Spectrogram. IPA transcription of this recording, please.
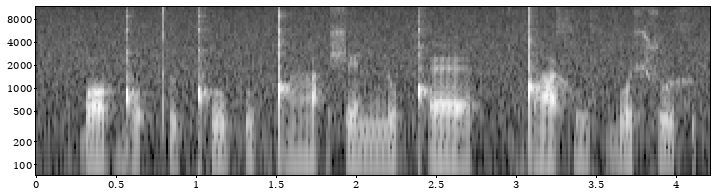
ɓ ɔ ɡ͡ǃ o ʔ tʼ ɯ ǃʰ u pʼ ṳ ɡ͡ǃ a̤ | ʃ e nː u ǃʼ ɛ | ɡ͡ǃ a x ṳ x ɡ͡b o ʃ sʷ ɯ x

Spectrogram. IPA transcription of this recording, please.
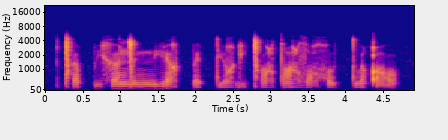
ǀʰ ɐ pː i x ɐ ŋ͡ǀ ʏ nː i ɾ ɛ ʁ pː ɛ tː y ʁ ɡ i ǀʰ ɔ ʁ tˤ ɐ ʁ zˤ ʏ ʁ χ u tː u qʼ ɔ

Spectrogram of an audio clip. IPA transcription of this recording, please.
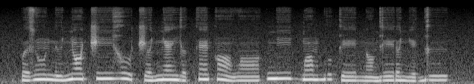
p ə˨ z ũ˧ n ɨ˨ ɲ ɔ̃˦ t͡ʃ iː˦ ɣ u˦˨ t͡ʃ ə˨ ɲ ɛ̃˧ j ə˨ k ɛ̃˦ k ɔ̃˦˨ v ɔ̃˧ | ŋ iː˦ ɡ͡b ɔ̃˧ b u˧ k eː˨ n ɔ̃˨ ɡ eː˧ ɾ ə˧ ɲ e˨ ɡ ɨ˧

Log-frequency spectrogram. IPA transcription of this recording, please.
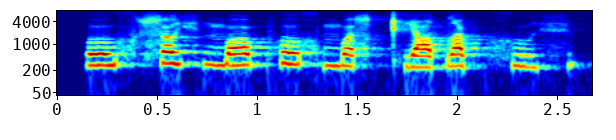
o xʷ s ɔ ç m ɔ pʰ o x m ɔ s kʼ i dˤ e kʷ x u ç

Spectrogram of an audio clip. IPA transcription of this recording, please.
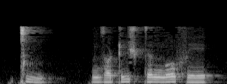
ǀ i | n z ɔ ʈ i ʃ t ə ŋ o f e

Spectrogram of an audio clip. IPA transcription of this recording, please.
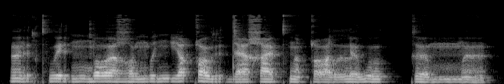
ə̃ r kʷʰ ɪ r ŋ͡m ɔ ɐ̯ ʁ ʊ ŋʷ i ŋ i ɐ̯ q u r d æ χ æ kʷʰ ə̃ q ɑ lː ə w ʊ kː ə mː ə̃

